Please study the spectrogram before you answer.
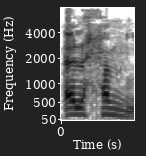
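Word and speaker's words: الحمد: Donc là, Alhamdu, on reprend, il y a le Ha, d'accord? Mieux de la gorge, c'est pas Alhamdu, c'est pas Alhamdu, c'est pas Alhamdu, c'est Alhamdu. Donc on resserre le milieu de la gorge.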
